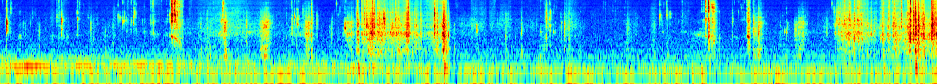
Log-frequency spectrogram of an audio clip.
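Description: A person chewing and biting crunchy food, with scattered clicks and short rustles as the food is handled.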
